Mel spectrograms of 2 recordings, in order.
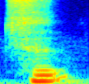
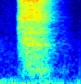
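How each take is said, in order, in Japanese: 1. 唇を丸めて前に突き出します。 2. 唇は丸めず、歯の裏側で音を出します。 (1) "うっかりすると唇を丸くして前突き出してつ、つ、つって言うと" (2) "歯の裏側を鳴らすことです"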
